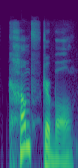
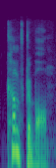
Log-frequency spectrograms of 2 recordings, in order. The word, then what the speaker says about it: comfortable: She compressed comfortable into comfortable.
